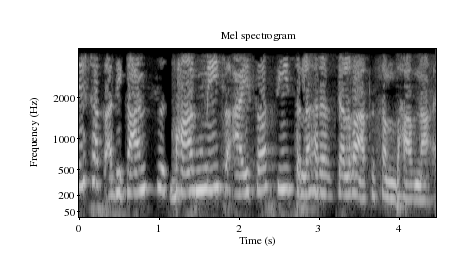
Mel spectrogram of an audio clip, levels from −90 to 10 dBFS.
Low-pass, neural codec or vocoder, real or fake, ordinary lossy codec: 3.6 kHz; vocoder, 44.1 kHz, 128 mel bands every 256 samples, BigVGAN v2; fake; AAC, 24 kbps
